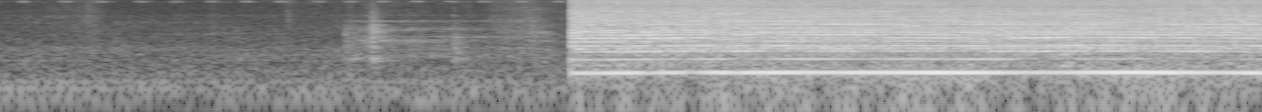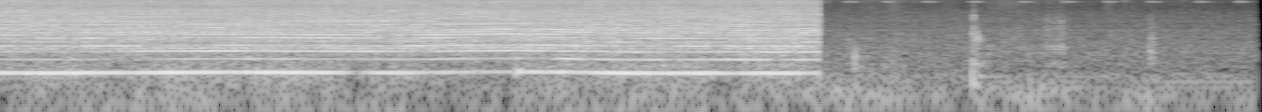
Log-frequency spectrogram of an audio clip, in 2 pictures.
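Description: Handheld electric sander on a plywood panel: it starts up about three seconds in, runs at a steady pitch for about seven seconds, then cuts off suddenly. Faint clicks follow.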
